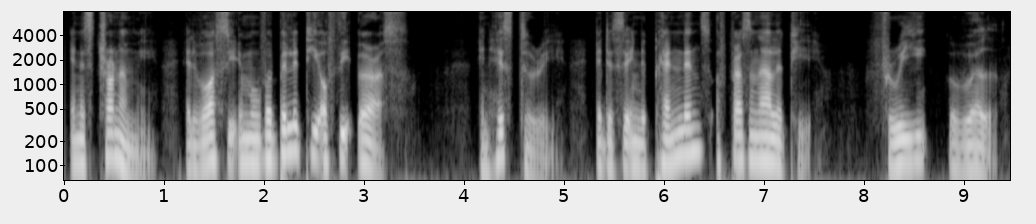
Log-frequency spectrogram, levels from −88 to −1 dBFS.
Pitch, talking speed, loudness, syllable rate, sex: 105 Hz, 115 wpm, -20 LUFS, 5.1 syllables/s, male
